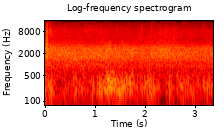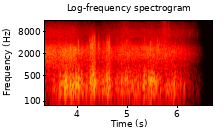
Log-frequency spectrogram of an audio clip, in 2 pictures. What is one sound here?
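Boots march in step on pavement.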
